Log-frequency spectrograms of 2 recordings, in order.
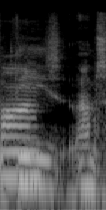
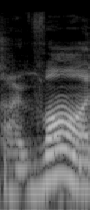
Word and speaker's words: Van: So Van, he works with Vaughn. Vaughn. It's spelled Van.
